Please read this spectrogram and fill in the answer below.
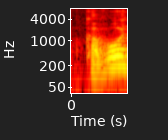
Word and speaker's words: кого: Кого, чего. Кого, чего. Written кого or чего, pronounced кого, чего.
